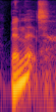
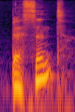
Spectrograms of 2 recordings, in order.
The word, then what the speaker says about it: Bessent: the Treasury treasur secretary uh Mr Bennett here Bennett is that how you pronounce it bessent bessent he is pushing hard for the global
